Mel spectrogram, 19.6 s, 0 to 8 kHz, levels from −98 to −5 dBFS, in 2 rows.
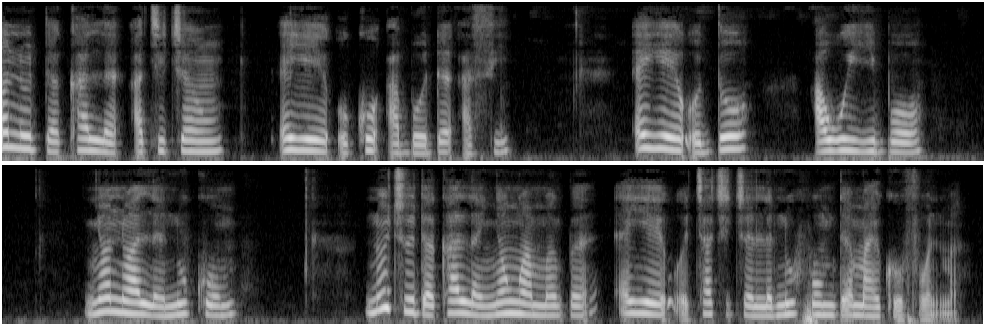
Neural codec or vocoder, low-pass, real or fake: none; 7.2 kHz; real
